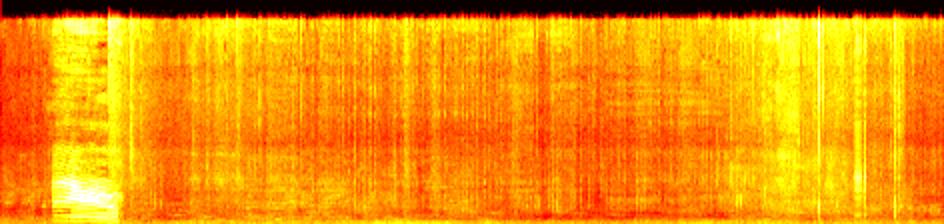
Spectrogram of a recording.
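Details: Newly arrived kitten gives one short, high, rising-then-falling meow near the start, followed by a long stretch of quiet room tone with faint background sounds.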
